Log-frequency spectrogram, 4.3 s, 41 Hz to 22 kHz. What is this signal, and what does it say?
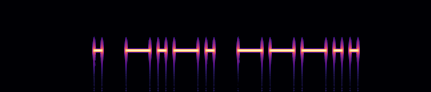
Morse code, heard as a keyed tone, about 15 wpm, 700 Hz. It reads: EC8
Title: Callsign Prefixes for Top 100 DXCC - 15wpm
